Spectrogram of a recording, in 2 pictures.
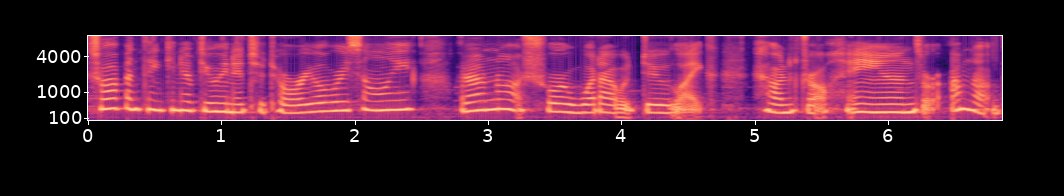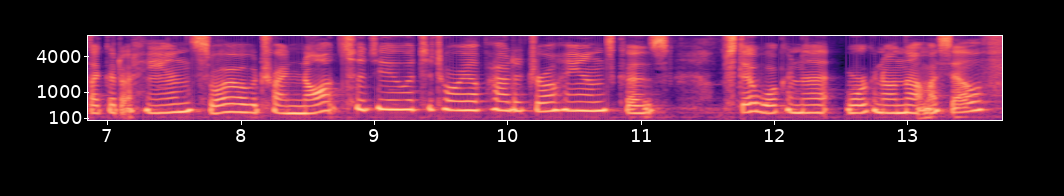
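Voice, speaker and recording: A woman talks at a moderate pace in a high pitch with ordinary pitch variation. Noticeable background noise can be heard. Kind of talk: casual voiceover narration of a drawing video. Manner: chatty, informal.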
